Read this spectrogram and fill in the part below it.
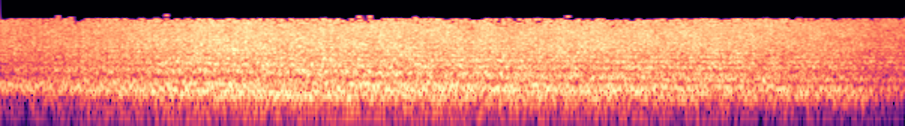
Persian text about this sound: حالا مسابقه آغاز میشه هواپیمای من همون اول از دو تا هواپیما پیشی میگیره سر پیچ چه میکنه هواپیمای منو چه سوینگی انجام میده هرچند که بقیه هواپیما هم خوبن ولی هواپیمای من به دلیل زرید درگ پایین ساختار آیرودینامیکی مناسب از همه داره جلو میزنه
